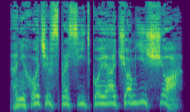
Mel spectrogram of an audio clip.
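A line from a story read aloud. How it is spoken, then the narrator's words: Sudden hiss, dragoness. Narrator (Russian): прошипела вдруг белая дракониха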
